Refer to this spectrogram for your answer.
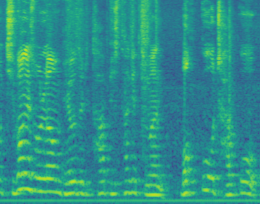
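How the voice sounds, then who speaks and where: Audible room echo and noticeable background noise surround the speaker. He is a man talking at a moderate pace. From Busan, South Korea. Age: 30s. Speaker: actor. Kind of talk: casual interview.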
